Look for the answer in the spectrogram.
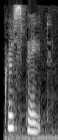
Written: crispate

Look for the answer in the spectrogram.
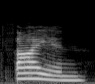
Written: thion

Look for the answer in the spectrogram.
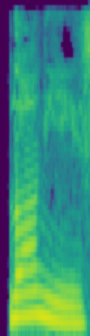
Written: longies

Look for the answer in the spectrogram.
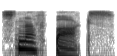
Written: snuffbox

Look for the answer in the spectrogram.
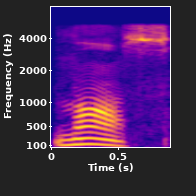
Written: Mons

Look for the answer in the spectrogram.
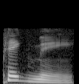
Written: pigmy

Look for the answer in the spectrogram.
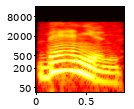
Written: banyan

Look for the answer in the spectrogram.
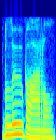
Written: bluebottle

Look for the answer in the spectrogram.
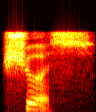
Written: schuss

